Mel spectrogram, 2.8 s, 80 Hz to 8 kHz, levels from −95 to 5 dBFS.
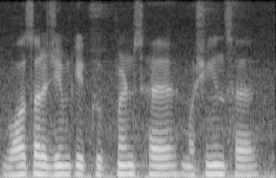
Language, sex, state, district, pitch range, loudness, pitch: Hindi, male, Chhattisgarh, Raipur, 140-150 Hz, -13 LUFS, 145 Hz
